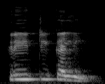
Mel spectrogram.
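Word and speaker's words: critically: ए silent इन words ending ICALLY। जहां पे भी ICALLY से वर्ड एंड होता है वहां पे ए साइलेंट होता है। जैसे लॉजिकली, क्रिटिकली। अब यहाँ पे लॉजिकली या लॉजिकली क्रिटिकली नहीं बोलते हैं, लॉजिकली क्रिटिकली।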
